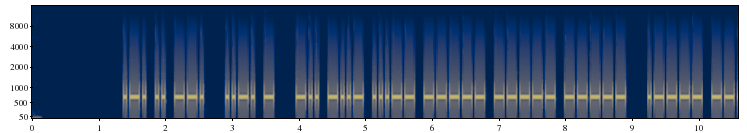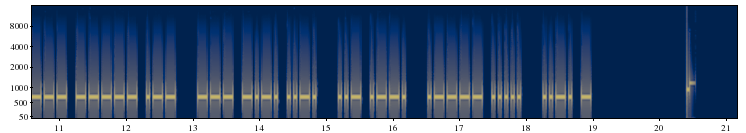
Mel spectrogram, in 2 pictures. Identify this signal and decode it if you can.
Morse code, heard as a keyed tone, about 25 wpm, 700 Hz. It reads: RIG FT DX3000 100W OCF UP 15 FT
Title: K1USN SST QSO Practice 25wpm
